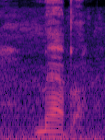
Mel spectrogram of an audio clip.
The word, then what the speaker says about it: MABA: MABA rhymes with MAGA only a lot better.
